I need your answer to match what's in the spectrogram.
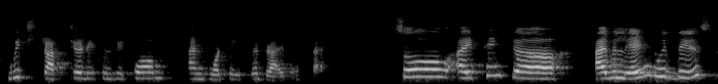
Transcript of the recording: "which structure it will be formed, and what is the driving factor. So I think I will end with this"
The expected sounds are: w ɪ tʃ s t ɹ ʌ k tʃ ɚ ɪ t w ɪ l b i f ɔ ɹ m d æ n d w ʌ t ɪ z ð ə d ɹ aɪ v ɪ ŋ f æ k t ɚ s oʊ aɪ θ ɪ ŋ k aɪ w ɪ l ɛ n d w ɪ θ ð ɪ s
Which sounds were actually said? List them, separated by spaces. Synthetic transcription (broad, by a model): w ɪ tʃ s t ɹ ʌ k tʃ ɚ ɪ t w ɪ l b i f ɔ ɹ m d æ n d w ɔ t ɪ z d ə d ɹ aɪ v ɪ ŋ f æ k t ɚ s oʊ aɪ t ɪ ŋ k aɪ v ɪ l ɛ n d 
